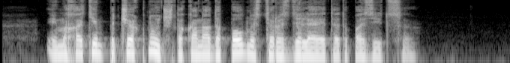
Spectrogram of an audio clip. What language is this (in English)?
Russian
